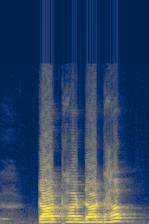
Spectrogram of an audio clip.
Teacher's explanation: टा ठा डा ढा मूर्धा में टकरा रही है जीभ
